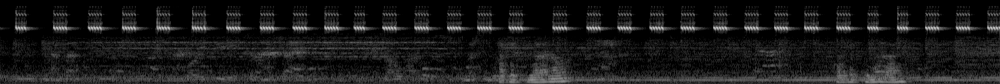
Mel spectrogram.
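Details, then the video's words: Jangkrik jeliteng, a rice-field Javan cricket famed for its shrill voice, chirping continuously about three times a second, high and bright, with low murmuring sounds beneath midway and near the end. "SUARA JANGKRIK PENGUSIR TIKUS SUARA ASLI"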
